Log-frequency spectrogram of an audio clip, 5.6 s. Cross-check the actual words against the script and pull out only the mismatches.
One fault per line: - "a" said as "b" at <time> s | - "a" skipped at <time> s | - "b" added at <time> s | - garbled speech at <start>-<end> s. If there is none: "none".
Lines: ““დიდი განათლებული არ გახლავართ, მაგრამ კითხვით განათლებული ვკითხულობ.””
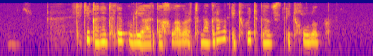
- "განათლებული" said as "ბევრს" at 4.0 s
